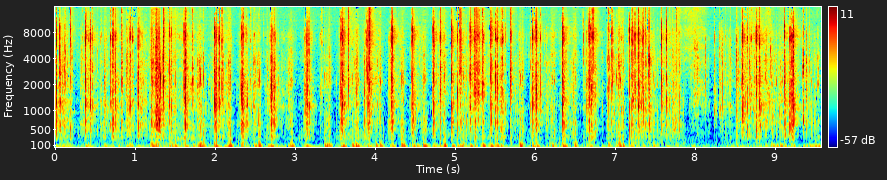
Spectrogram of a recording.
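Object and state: Plastic computer keyboard.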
